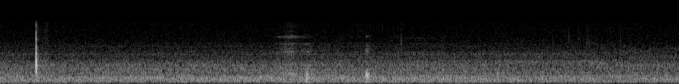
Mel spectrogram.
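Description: Steady road and engine noise heard inside a car's cabin while driving, with a sharp click about half a second in and two soft knocks near the middle.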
